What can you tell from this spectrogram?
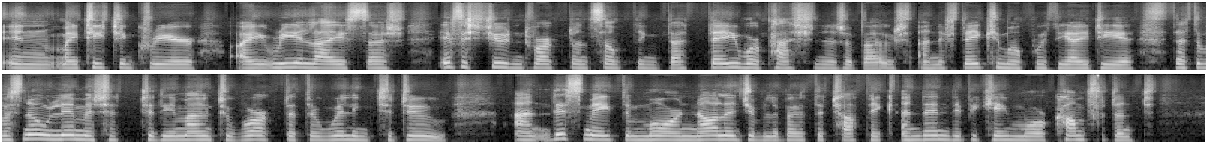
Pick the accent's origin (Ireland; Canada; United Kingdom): Ireland; I grew up in Ireland in the 50s, and that was a time when children had to entertain themselves.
